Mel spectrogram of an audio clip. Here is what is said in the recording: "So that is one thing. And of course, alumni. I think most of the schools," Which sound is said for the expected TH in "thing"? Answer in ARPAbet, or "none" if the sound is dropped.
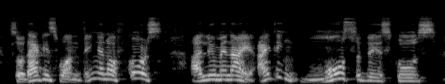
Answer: T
